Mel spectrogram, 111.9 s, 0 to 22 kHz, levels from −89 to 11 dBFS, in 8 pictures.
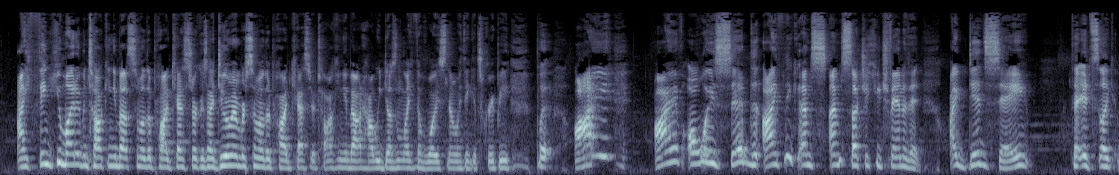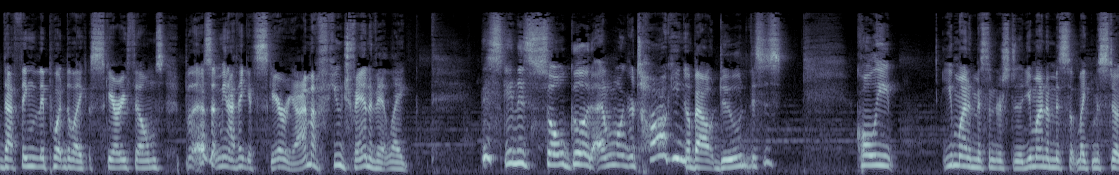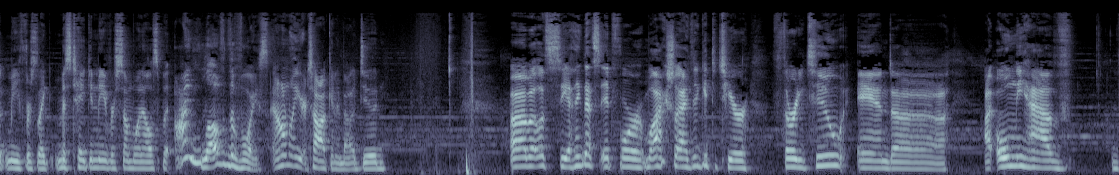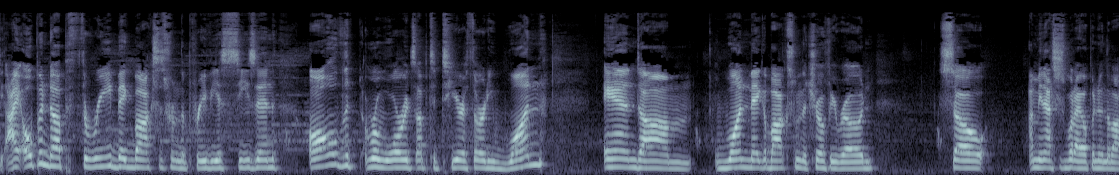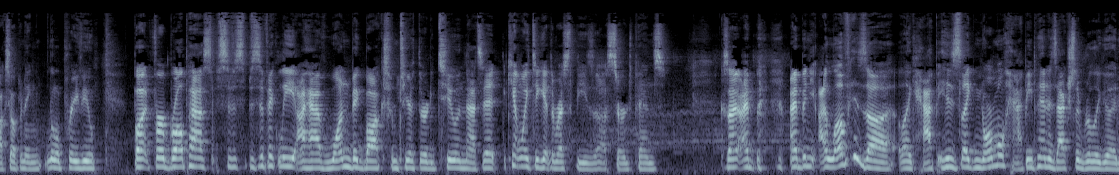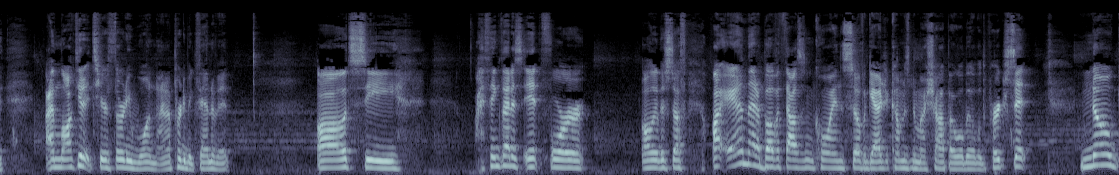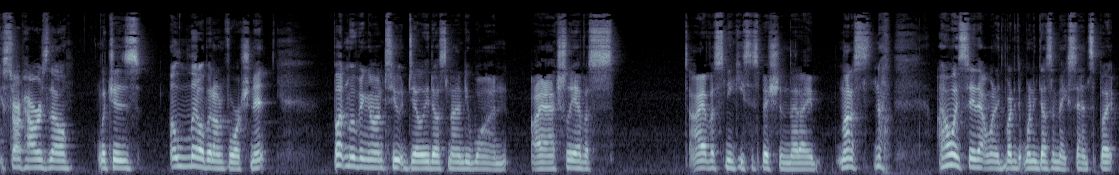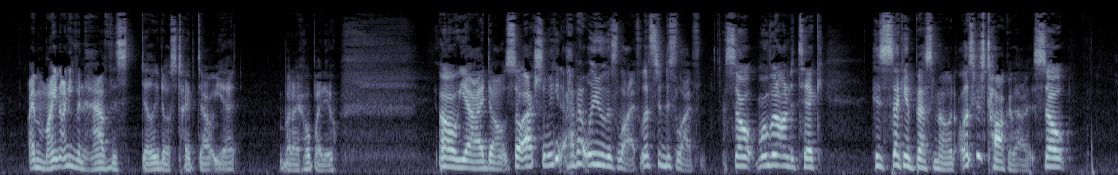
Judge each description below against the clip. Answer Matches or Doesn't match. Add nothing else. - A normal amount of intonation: Matches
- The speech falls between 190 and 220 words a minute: Matches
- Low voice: Doesn't match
